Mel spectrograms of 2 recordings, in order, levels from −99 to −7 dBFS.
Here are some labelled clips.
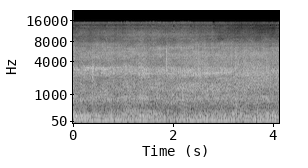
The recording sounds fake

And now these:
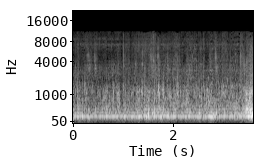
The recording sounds fake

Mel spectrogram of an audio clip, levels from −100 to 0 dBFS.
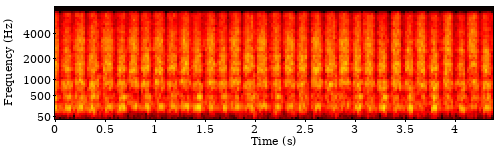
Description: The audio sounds real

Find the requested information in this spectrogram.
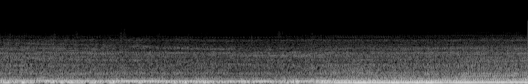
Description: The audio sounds real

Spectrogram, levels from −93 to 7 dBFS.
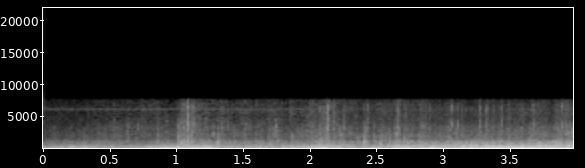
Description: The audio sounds real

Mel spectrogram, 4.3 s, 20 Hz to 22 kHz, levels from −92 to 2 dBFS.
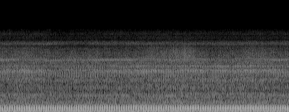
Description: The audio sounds real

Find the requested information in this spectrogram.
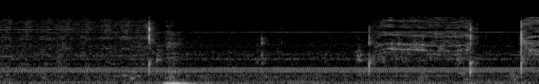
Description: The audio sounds real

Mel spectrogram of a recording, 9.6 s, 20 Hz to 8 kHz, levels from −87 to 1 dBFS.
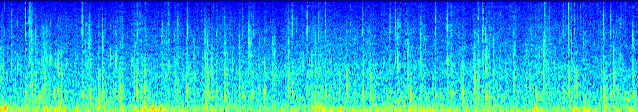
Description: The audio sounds real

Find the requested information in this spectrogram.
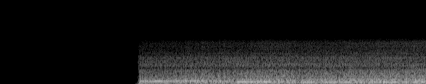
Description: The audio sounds real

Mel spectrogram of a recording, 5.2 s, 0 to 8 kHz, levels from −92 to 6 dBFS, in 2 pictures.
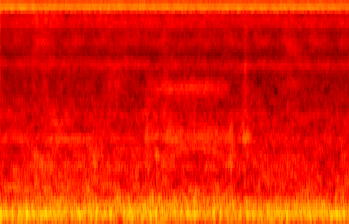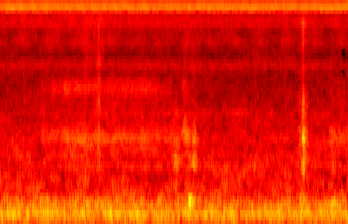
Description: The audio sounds fake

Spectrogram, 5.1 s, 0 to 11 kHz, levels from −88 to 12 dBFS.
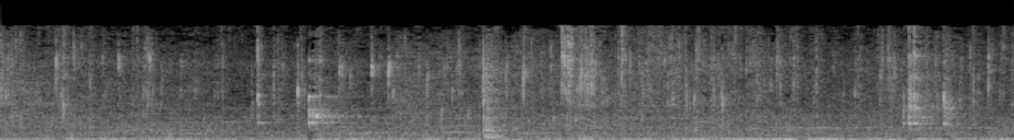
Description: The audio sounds real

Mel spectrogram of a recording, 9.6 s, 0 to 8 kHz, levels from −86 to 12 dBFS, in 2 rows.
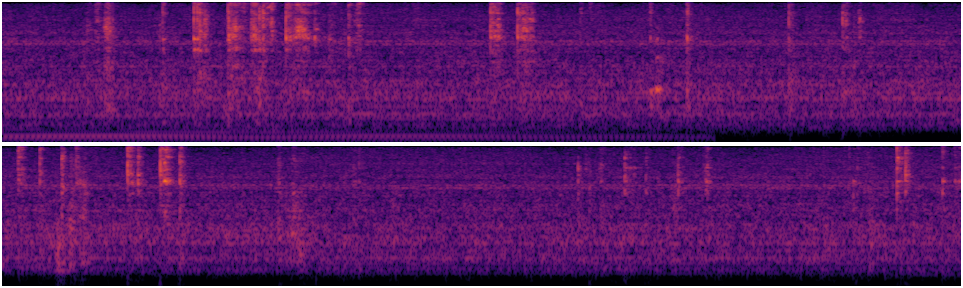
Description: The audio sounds real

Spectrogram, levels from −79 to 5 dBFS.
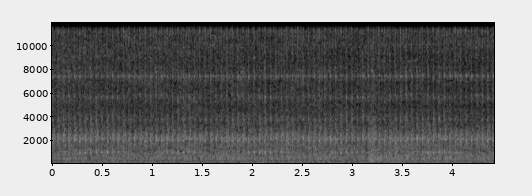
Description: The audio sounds real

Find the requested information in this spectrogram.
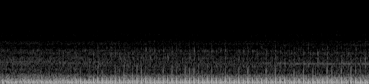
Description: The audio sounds fake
